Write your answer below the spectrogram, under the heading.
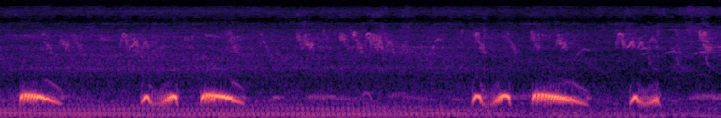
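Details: Spotted dove used as a ground-level decoy to lure wild doves: soft doubled coos, each followed by a longer falling, slurred coo, in uneven phrases with pauses. Faint chirps from other small birds behind.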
